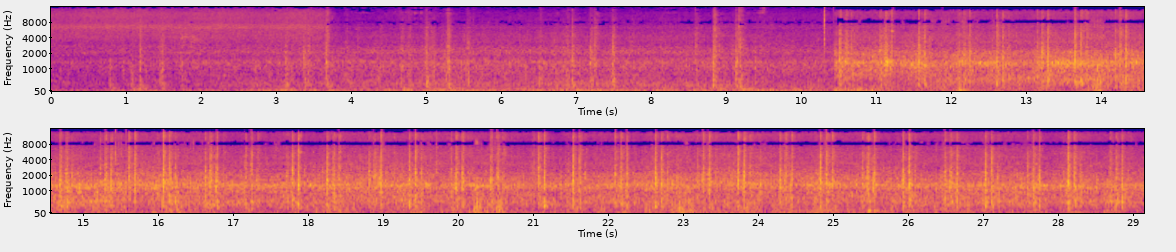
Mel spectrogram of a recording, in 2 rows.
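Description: Carriages of a 15-inch-gauge miniature railway train running on the track: a low rumble builds over the first several seconds, then, about a third of the way in, the wheels rattle in a fast, steady clickety-clack over the rails, heard from an open carriage window.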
